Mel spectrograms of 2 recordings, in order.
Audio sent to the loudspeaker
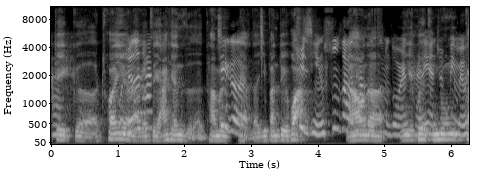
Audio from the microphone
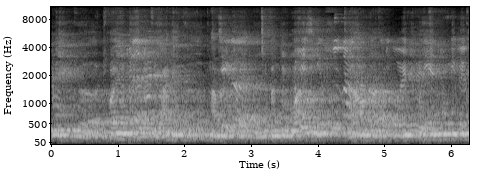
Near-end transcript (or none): none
